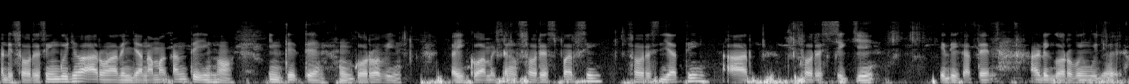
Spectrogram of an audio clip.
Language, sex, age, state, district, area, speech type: Santali, male, 30-45, Jharkhand, East Singhbhum, rural, spontaneous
